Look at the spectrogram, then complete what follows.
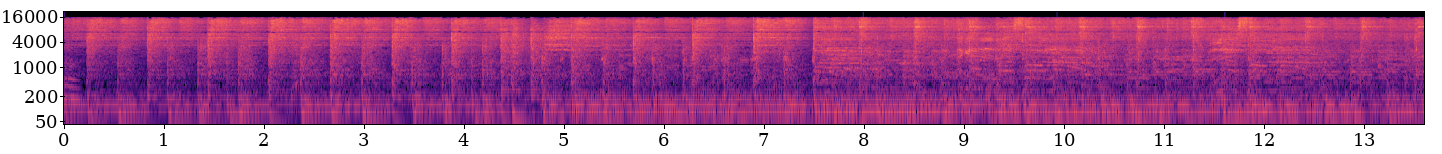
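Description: A loud rock song plays up close, with a driving, steady drumbeat and heavy bass. The full band grows denser partway through, and no one talks over it.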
